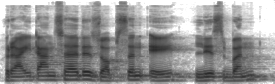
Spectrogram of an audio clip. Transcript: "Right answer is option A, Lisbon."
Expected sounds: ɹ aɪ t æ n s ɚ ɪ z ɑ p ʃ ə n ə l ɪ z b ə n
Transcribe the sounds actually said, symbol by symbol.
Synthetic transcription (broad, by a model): ɹ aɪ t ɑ n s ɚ ɪ z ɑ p s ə n ə l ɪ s b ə n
